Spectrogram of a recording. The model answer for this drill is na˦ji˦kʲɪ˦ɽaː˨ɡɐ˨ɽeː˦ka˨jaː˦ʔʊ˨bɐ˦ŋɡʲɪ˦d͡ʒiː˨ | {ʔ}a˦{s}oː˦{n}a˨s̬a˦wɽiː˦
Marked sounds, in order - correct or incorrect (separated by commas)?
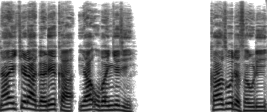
incorrect, incorrect, incorrect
